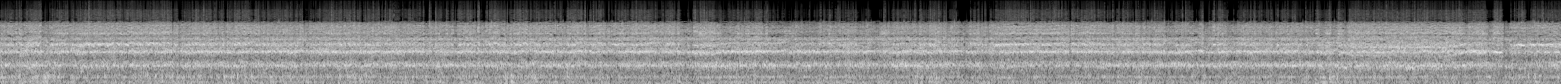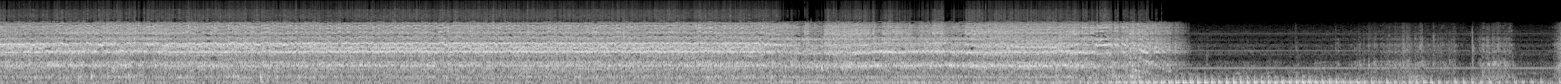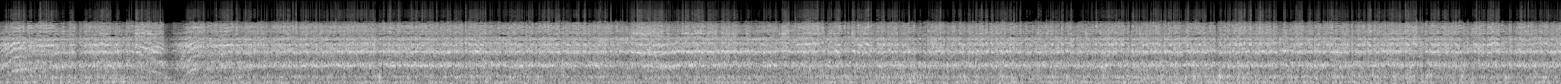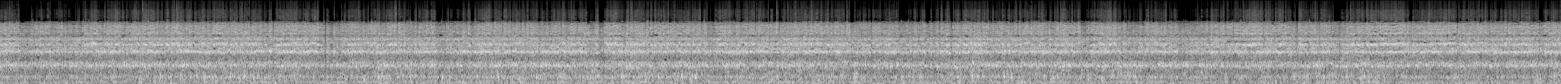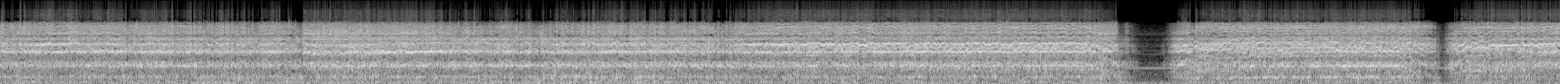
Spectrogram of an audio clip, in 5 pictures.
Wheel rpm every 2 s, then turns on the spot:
230, 230, 230, 230, 230, 230, 230, 220, 220, 210, 210, 210, 220, 110, 0, 50, 160, 230, 230, 230, 230, 230, 240, 230, 230, 230, 230, 230, 230, 230, 230, 230, 230, 230, 230, 210, 170, 150, 150.
26-28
